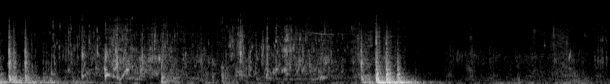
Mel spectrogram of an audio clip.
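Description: Pelican kayak drifting on a river: water splashing and dripping against the hull, with two loud knocks on the hull, one at the start and one about four seconds in.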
